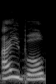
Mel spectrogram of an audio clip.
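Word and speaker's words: AI-Ball: And her name is AI Ball because it's an eyeball. So, you pronounce it eyeball.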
